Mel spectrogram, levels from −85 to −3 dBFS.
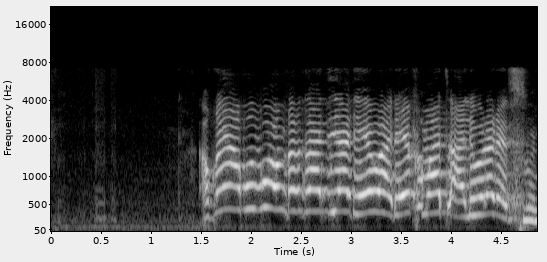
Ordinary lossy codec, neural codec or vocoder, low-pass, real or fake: MP3, 64 kbps; codec, 16 kHz in and 24 kHz out, 2.2 kbps, FireRedTTS-2 codec; 7.2 kHz; fake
